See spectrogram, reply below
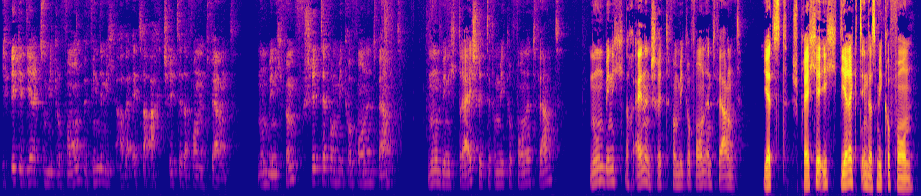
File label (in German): C1000s hyperniere entfernung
